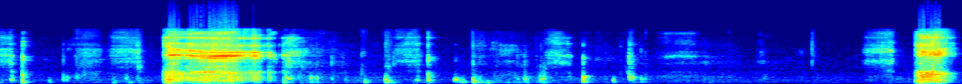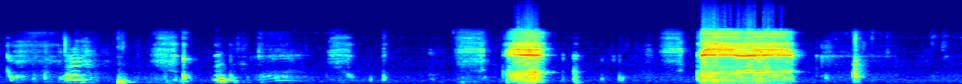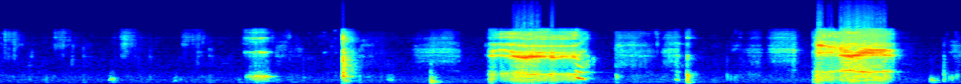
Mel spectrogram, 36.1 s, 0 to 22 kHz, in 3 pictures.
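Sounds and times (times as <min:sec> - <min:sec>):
person belching: 0:02.0 - 0:03.6, 0:11.4 - 0:12.1, 0:18.3 - 0:19.3, 0:20.8 - 0:22.1, 0:27.1 - 0:27.5, 0:30.2 - 0:31.5, 0:34.2 - 0:36.0.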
